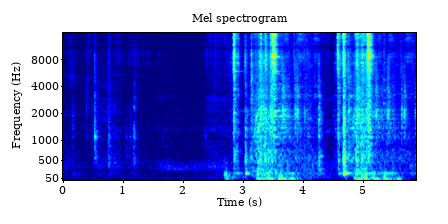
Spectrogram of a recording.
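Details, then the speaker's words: Old Honda generator, barn find stored 20 years, no air filter, choke on: two short pull-start bursts with weak, uneven pops; tries to catch but won't run. "Hang on. Do you know, I think she's trying."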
